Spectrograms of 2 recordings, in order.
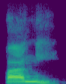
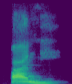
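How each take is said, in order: First: Pani said clearly, stress on pa; teacher models pani; modeling pani. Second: Pani, falling tune, stress on pa; teacher repeats Pani. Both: Shown as a demonstration.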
